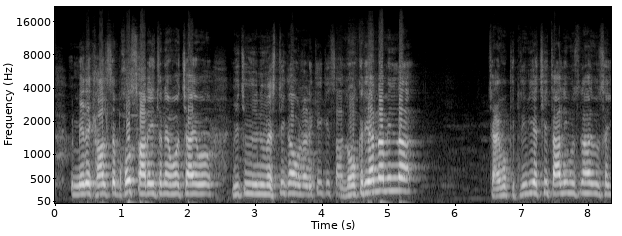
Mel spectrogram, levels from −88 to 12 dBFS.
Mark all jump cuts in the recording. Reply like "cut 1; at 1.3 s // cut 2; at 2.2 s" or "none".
cut 1; at 4.0 s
